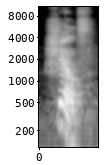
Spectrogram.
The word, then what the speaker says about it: shells: And then shells, shells, it's coming like a blower.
